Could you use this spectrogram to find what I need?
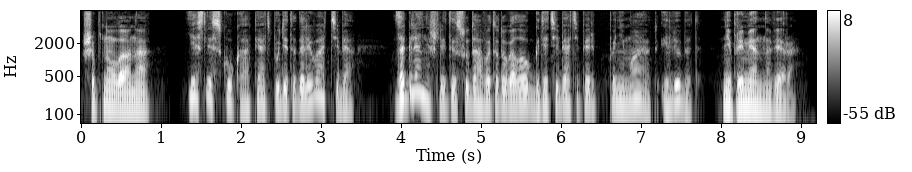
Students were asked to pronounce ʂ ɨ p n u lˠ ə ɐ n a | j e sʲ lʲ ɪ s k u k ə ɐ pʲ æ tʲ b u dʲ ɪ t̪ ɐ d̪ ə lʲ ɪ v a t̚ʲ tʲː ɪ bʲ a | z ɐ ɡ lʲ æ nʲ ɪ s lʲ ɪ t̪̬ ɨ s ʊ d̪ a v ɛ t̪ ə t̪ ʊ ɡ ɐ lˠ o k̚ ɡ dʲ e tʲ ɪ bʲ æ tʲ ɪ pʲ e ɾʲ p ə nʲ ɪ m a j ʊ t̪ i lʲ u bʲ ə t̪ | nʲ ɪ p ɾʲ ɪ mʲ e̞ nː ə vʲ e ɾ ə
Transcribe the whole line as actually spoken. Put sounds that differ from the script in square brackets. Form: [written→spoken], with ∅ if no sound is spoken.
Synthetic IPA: ʂ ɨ p n u lˠ ə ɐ n a | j e sʲ lʲ ɪ s k u k ə ɐ pʲ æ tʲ b u dʲ ɪ t̪ ɐ d̪ ə lʲ ɪ v a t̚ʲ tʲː ɪ bʲ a | z ɐ ɡ lʲ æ nʲ ɪ [s→ʂ] lʲ ɪ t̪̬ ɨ s ʊ d̪ a v ɛ t̪ ə t̪ ʊ ɡ ɐ lˠ o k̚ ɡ dʲ e tʲ ɪ bʲ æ tʲ ɪ pʲ e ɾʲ p ə nʲ ɪ m a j ʊ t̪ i lʲ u bʲ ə t̪ | nʲ ɪ p ɾʲ ɪ mʲ e̞ nː ə vʲ e ɾ ə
